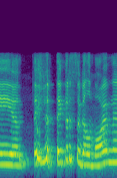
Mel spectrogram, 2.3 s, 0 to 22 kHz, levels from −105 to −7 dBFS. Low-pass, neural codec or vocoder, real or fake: 7.2 kHz; none; real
